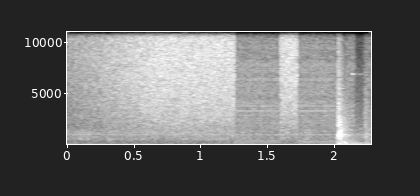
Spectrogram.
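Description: Television static hisses softly.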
